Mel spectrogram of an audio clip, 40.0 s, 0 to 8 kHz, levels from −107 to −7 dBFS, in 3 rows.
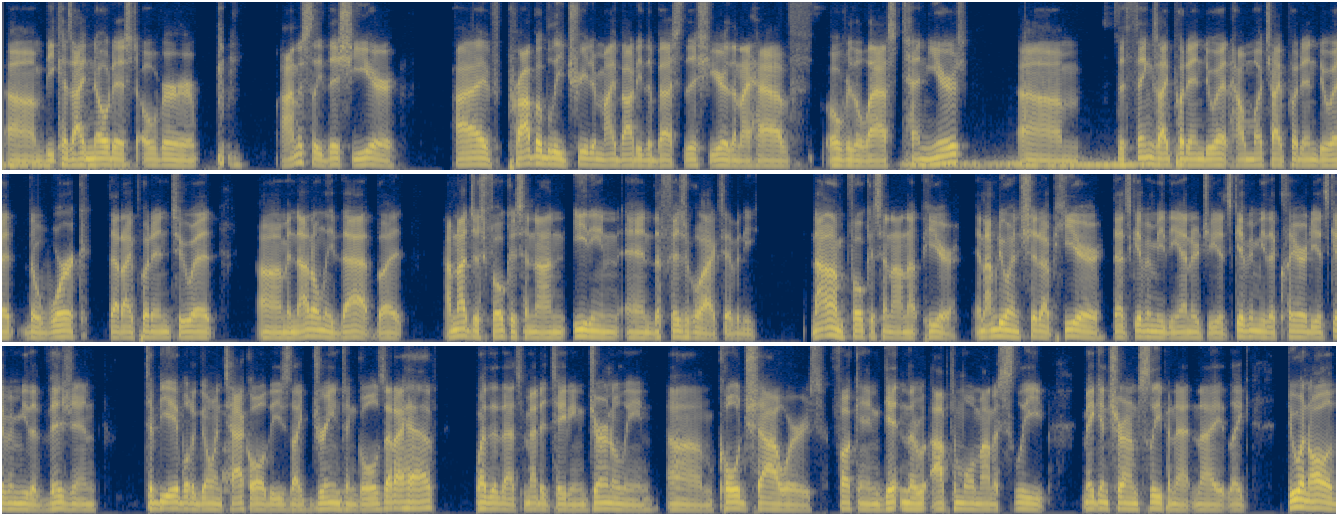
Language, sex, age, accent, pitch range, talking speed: English, male, 20-39, American, 95-105 Hz, 190 wpm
